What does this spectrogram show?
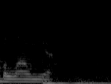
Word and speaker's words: Bologna: In Italy, bolognia, not pronounced bologn, is primarily there's a bologn Italy.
